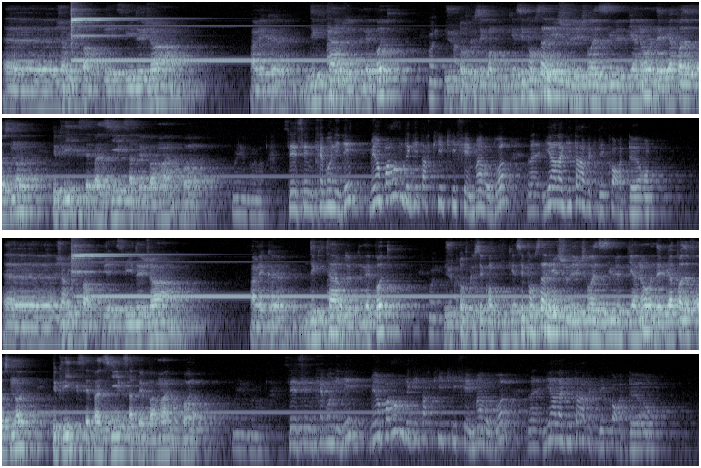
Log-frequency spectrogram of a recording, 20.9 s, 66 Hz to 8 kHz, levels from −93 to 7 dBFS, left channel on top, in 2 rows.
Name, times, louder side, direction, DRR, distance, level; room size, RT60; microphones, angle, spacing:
voice 1, 0.0-2.8 3.7-5.8 6.6-10.8 11.2-13.4, right 1 dB, 35° right, 3 dB, 0.6 m, -24 dB
sound 1, 1.0-17.3, equal, 70° left, 0.9 m, -35 dB
voice 2, 6.4-7.0 13.9-14.4 14.7-20.2, left 5 dB, 45° left, 7 dB, 0.3 m, -35 dB
6.5 x 3.5 x 5.0 m, 1.4 s
head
